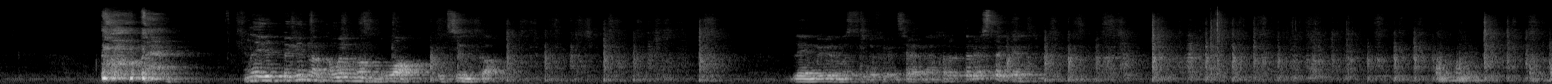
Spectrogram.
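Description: A man lectures calmly in a room with a slight echo.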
